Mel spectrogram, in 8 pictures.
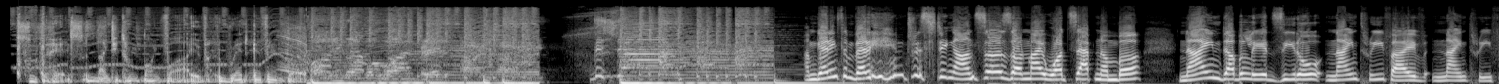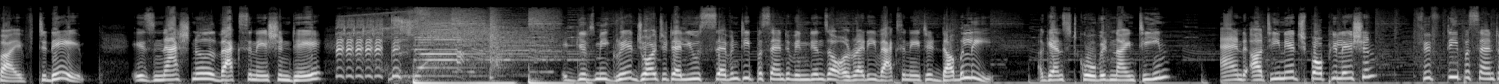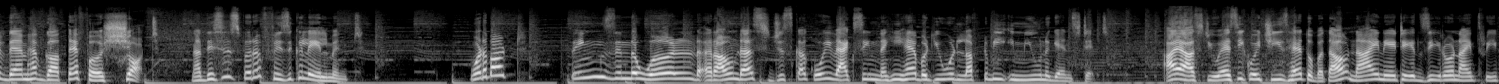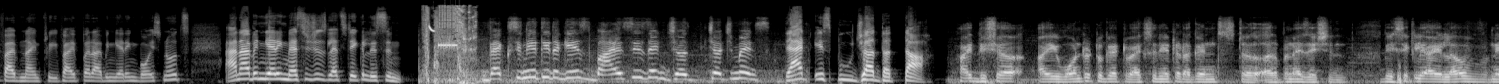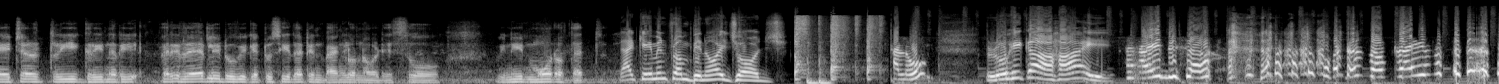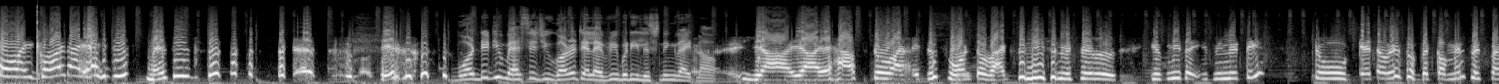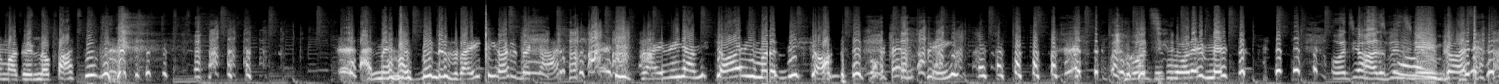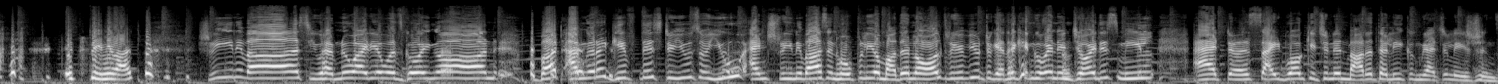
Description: What would you want to get vaccination from? Tune in to listen what our listeners had to say!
